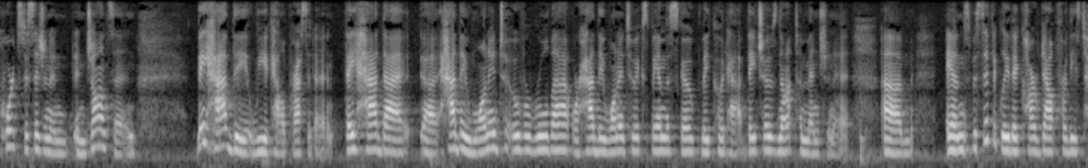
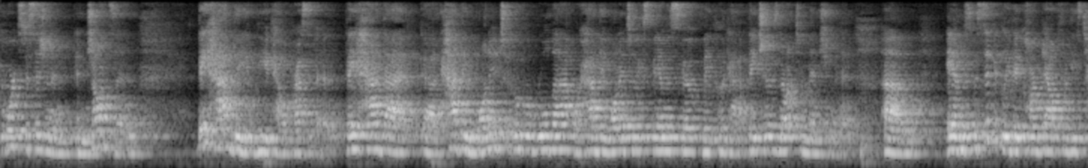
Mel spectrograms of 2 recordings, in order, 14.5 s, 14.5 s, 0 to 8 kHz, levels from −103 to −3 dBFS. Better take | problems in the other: first | room echo; dies away in 1.2 s

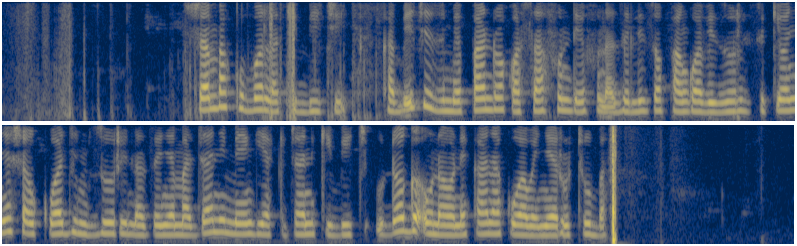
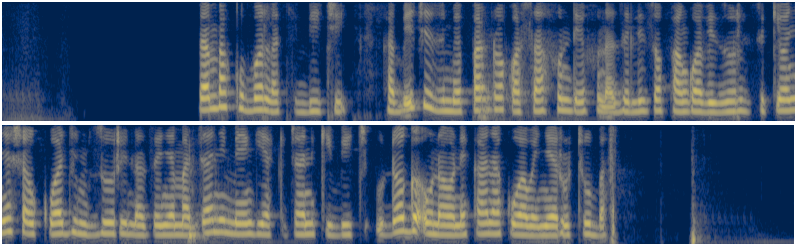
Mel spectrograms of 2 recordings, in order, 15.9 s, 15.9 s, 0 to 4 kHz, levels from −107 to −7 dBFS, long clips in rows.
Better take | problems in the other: first | noise reduction (neural mask model DeepFilterNet 3)

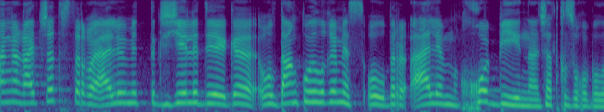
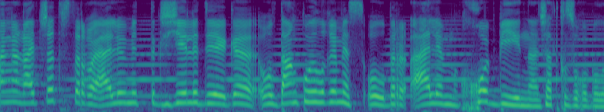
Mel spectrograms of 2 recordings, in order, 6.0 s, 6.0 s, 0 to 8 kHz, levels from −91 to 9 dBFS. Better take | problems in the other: first | background sound (Organ); 17 dB below the speech

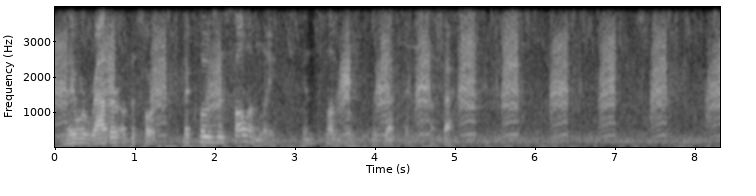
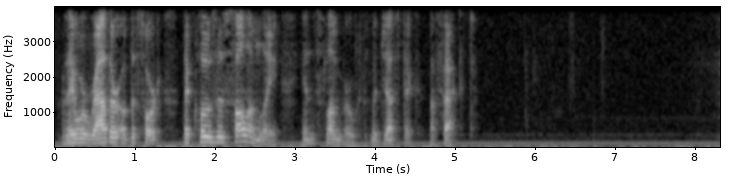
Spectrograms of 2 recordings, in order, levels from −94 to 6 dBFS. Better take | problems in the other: second | background sound (Bird); 2 dB below the speech

